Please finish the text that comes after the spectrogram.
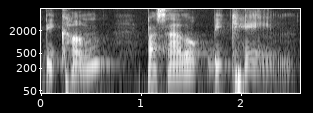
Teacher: la fuerza de voz va en la segunda sílaba contando de izquierda a derecha, en ambos casos, tienes el mismo sonido en la primera sílaba, en ambos casos, cambia la pronunciación en la segunda sílaba.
